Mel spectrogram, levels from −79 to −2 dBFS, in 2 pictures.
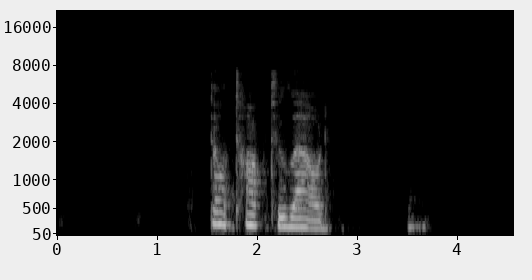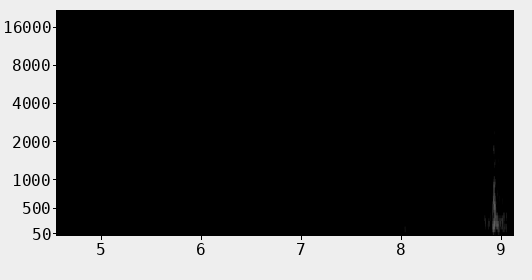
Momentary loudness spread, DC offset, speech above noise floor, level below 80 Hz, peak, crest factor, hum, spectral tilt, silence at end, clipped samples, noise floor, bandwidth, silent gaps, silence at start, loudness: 21 LU; under 0.1%; over 61 dB; -78 dBFS; -14 dBFS; 24 dB; none; -6.5 dB/octave; 5.45 s; under 0.1%; under -90 dBFS; 7.6 kHz; 3.09-3.18 s, 3.41-3.45 s; 1.55 s; -31 LUFS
